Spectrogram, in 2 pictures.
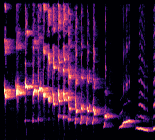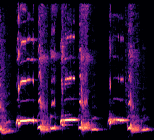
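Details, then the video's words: White-rumped shama song meant for tutoring other birds: a fast descending series of high whistled notes, then loud looping whistled phrases with mellow lower tones, repeated about once a second. "MURAI FUL ISIAN PAS UNTUK MASTERAN"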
